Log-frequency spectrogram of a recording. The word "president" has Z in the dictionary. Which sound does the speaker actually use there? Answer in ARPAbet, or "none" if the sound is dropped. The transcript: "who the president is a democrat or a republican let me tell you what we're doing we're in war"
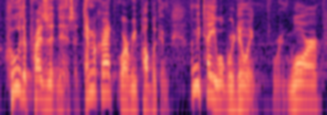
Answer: Z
